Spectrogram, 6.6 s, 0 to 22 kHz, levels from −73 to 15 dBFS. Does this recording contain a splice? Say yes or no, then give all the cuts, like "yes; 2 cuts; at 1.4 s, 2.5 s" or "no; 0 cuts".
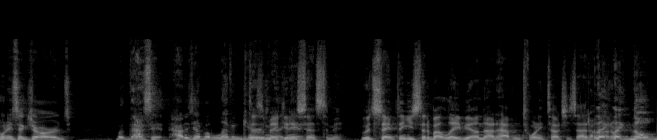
no; 0 cuts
